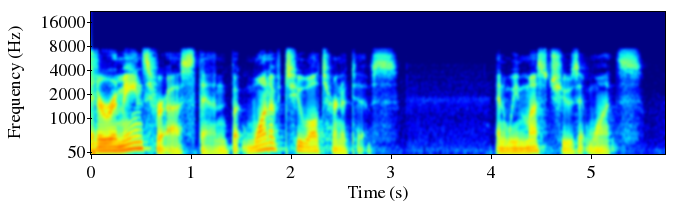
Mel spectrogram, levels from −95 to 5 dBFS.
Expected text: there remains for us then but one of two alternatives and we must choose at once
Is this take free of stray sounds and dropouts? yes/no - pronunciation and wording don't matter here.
yes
